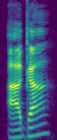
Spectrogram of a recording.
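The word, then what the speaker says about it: haga: us are very easy just think hog with a silent H we have Agha Agha and again they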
